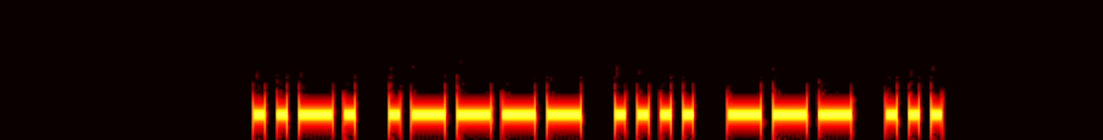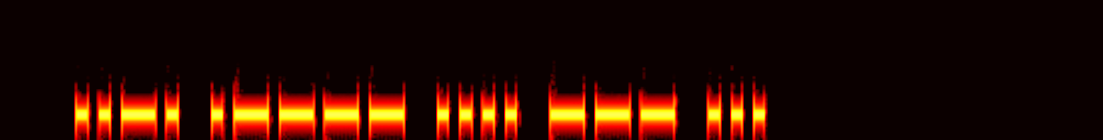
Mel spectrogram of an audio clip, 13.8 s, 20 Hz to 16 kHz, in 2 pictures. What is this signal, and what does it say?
Morse code, heard as a keyed tone, about 17 wpm, 700 Hz. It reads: F1HOS F1HOS
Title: DXCC-100 Call Signs - 5 Characters - Repeated 2x - 17wpm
